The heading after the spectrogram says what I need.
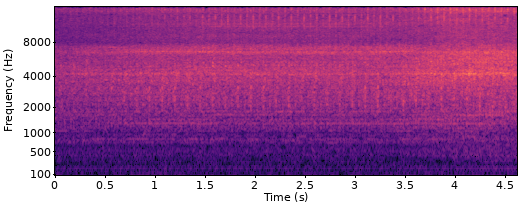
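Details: Toyota Corolla after replacing part, cable, high-tension leads and starter, previously would not start and stalled; steady, even idle with smooth regular beat, no misses or knocks; normal idle.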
